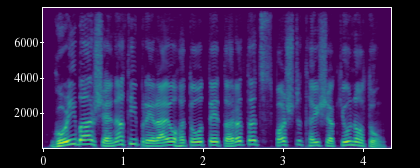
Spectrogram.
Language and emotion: Gujarati, neutral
